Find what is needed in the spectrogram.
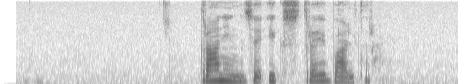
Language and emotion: Russian, neutral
